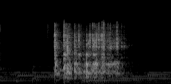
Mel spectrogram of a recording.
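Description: Dice for the Euphoria board game rattle and clatter briefly on a table, a close bright burst of tumbling clicks lasting under a second before settling, without talk.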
